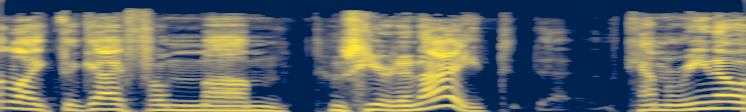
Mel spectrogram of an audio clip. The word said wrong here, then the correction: Caminero: Caminero? – Yeah.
